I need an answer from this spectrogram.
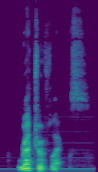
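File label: "retroflex", US English; pronunciations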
